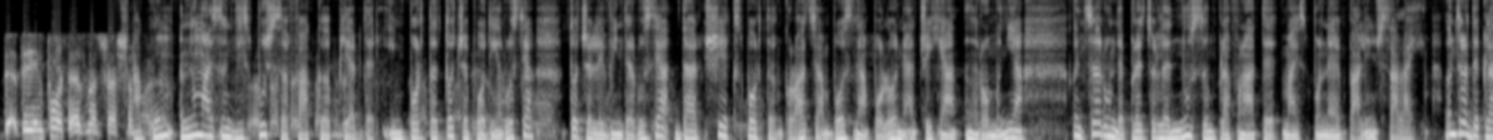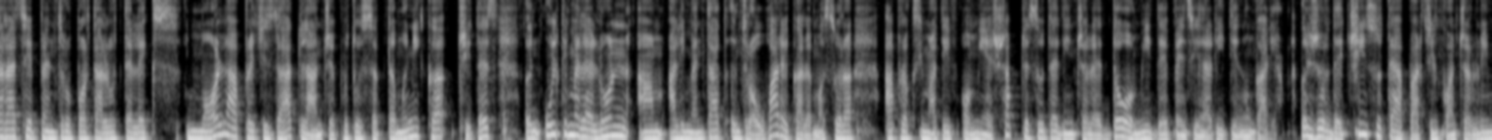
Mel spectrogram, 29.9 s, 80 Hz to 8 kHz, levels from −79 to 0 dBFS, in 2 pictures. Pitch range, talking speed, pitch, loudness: 110-155 Hz, 160 wpm, 130 Hz, -19 LUFS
